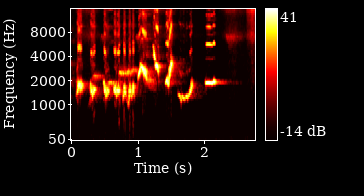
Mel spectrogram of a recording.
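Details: White-rumped shama singing to provoke an opponent: warbled, fluid whistled phrases in quick succession, ending with a long clear level whistle.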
